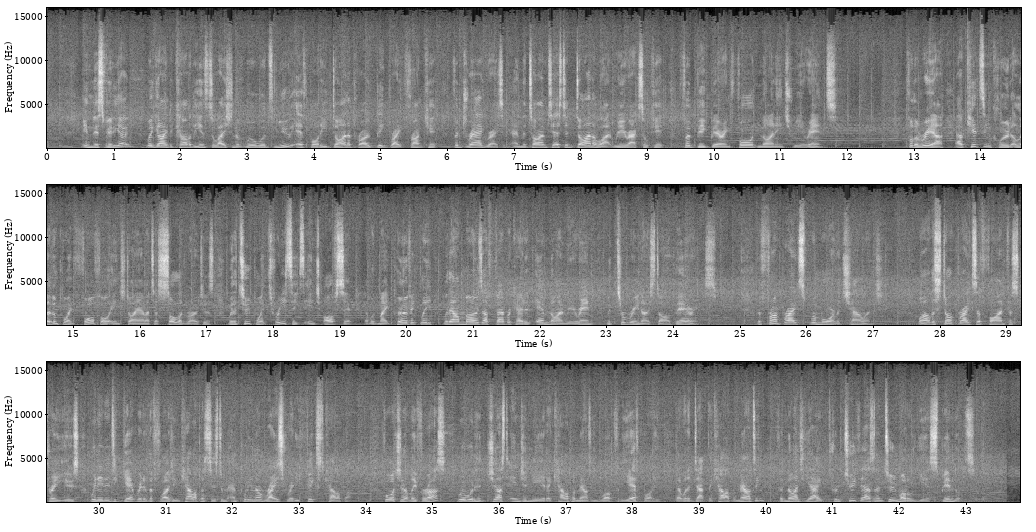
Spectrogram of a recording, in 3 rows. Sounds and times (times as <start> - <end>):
Speech: 0.0 - 11.9, 12.9 - 43.2
Music: 0.0 - 43.8.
